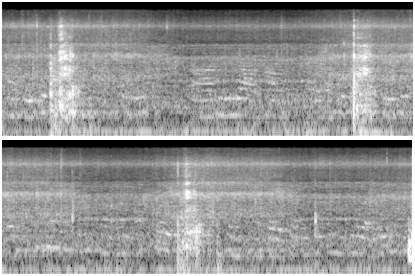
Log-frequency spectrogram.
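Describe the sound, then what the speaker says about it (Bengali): Poppy seed paste is poured and scraped out of a wok over a continuous low sizzle, with three sharp metallic scrapes of a spoon against the pan spaced a few seconds apart. "আমি কড়াই থেকে ঢেলে নিচ্ছি পোস্তটাকে"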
